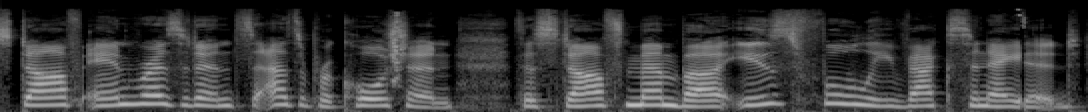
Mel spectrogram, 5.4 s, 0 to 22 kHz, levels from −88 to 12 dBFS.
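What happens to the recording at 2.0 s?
Damaged data in the compressed stream, from about 1.92 to 2.01 s, corrupts the frames there. The decoder misreads or rejects them, loses sync and hunts for the next valid frame header, producing a brief chirp, squawk or blip lasting roughly 84 ms.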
